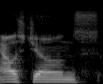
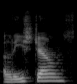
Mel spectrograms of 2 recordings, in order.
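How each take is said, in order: First: The first name begins with an 'a' sound. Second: The first name begins with an 'ee' sound. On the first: The speaker calls it wrong. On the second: The speaker calls it right.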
